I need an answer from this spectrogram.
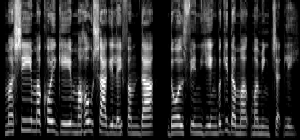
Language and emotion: Manipuri, neutral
